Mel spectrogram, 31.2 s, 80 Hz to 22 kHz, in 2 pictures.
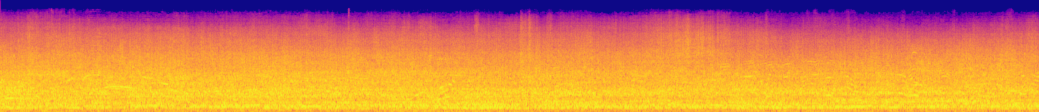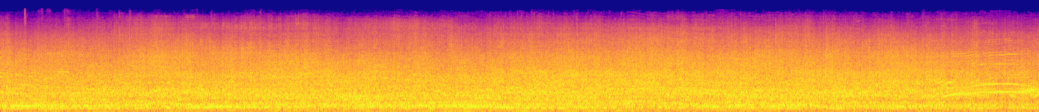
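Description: Hobby stock cars' V8 engines running hard at steady high revs as they race around a dirt oval, heard from the stands.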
